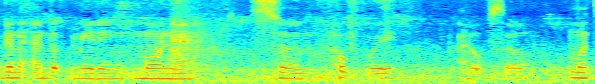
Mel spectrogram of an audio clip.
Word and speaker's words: Mone: right mon how do you say your name Mon and you you know me you me yeah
